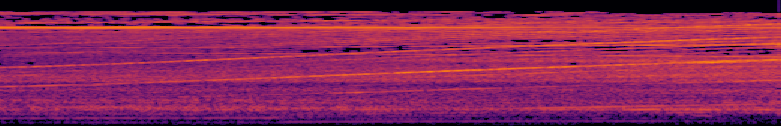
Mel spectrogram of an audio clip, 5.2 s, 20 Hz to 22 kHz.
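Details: Porsche 924S EV conversion drive motor, run after a missing fuse was fitted, spinning up toward about 3000 rpm; a clean whine climbs steadily with no rattle. Normal, healthy motor whine.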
